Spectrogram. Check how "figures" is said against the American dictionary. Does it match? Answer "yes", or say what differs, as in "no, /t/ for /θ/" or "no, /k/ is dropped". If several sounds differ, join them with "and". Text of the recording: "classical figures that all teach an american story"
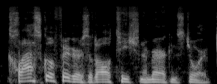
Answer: yes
